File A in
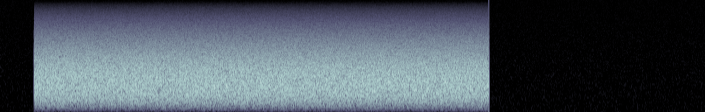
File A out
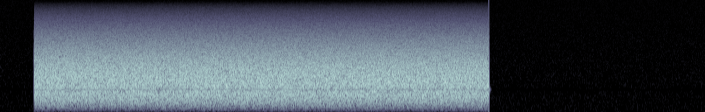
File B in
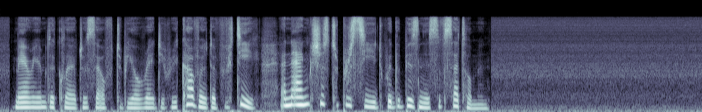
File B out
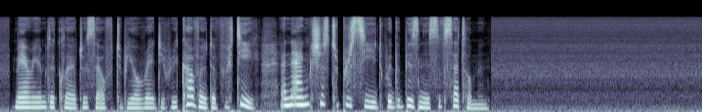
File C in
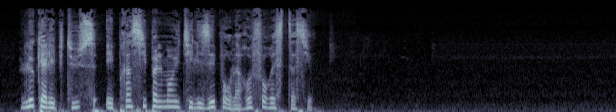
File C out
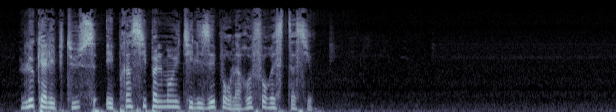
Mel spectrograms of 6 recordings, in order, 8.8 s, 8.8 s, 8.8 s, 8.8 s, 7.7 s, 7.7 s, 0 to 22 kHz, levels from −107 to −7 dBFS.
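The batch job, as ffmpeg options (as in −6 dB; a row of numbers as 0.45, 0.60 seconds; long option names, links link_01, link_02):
-af "bandreject=frequency=810:width=12"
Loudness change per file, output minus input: 0.0, 0.0, 0.0 LU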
